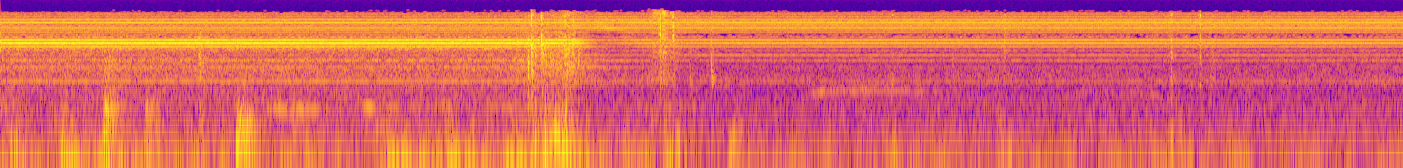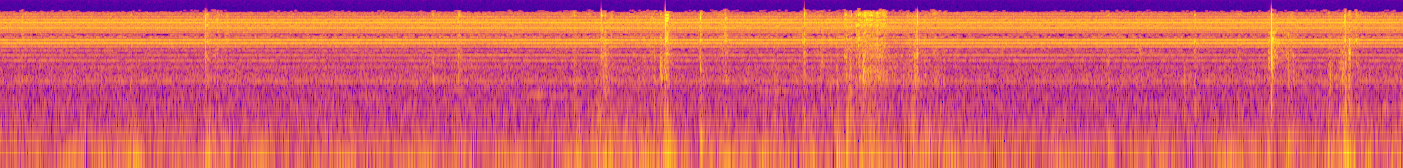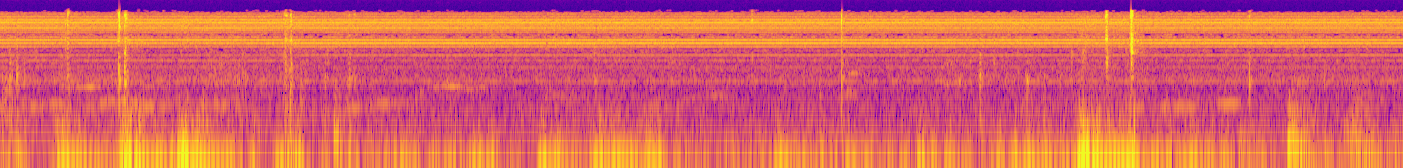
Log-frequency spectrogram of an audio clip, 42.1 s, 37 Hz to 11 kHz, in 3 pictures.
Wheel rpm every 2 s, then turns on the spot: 0, 0, 0, 0, 0, 0, 0, 0, 0, 0, 0, 0, 0, 0, 0, 0, 0, 0, 0, 0, 0.
none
